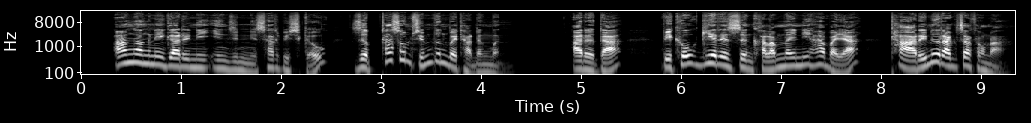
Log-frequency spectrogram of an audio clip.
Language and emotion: Bodo, disgusted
